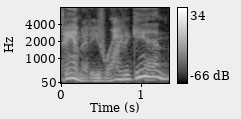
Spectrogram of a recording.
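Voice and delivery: soft, hushed grumbling under the breath. Retelling what was said under breath while using the shovel: imitating muttering under breath. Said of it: "I said under my breath".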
